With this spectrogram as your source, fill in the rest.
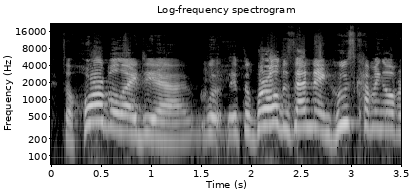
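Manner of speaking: loud, high-pitched, mocking yell.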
